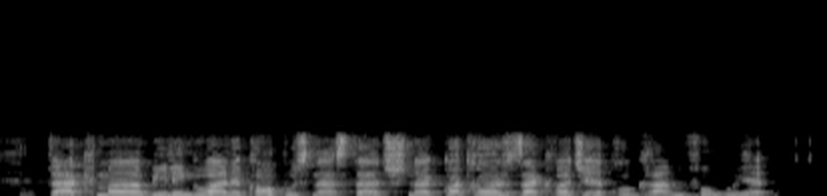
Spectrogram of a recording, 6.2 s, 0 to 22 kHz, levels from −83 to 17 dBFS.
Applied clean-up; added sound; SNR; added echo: none; none; none; none.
